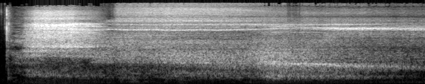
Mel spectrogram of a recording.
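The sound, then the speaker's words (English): A deep breath, a long airy rush of air that swells quickly and holds steady for about four seconds, with no talking. “I will kick it off by taking a deep breath.”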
